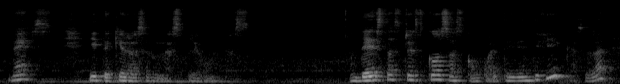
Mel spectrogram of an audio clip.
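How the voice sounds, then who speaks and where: A woman's voice: lowish voice, mellow, slight background noise. A woman pastor gives an earnest teaching sermon, often checking in with her listeners. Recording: roomy echo, faint ambience.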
